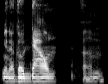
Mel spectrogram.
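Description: A man's voice: lowish voice, completely flat delivery, takes it slowly, gravelly, no room sound. A man in his thirties, a wedding photographer, chatting as a podcast guest, rambling with many fillers and restarts and laughing easily. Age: 30s. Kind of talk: casual podcast conversation.

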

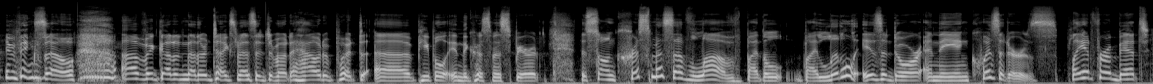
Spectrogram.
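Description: A woman's voice: mid-range voice, expressive, normal speed, no echo. Casting: Canadian woman radio host, casual and chatty, close dry studio mic. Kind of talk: casual on-air chat. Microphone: close studio radio microphone.

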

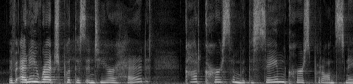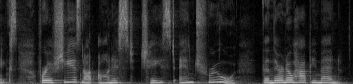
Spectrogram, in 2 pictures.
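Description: Earnest, high-voiced loyal maidservant. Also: female voice, a little mellow. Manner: earnest, deferential. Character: loyal, earnest lady's attendant, deferential but bold. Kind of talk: theatrical modern-verse Shakespeare audio drama.

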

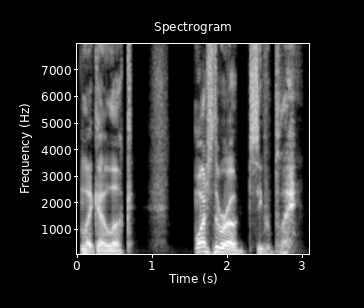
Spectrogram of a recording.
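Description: A man's voice: mid-range voice, animated, a little slow, a bit bright, no room sound, studio quality, voice pushed up. A man playing a wounded, stoic young American man with a terse, strained manner in an audiobook. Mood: wry, pained. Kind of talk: audiobook character voice.

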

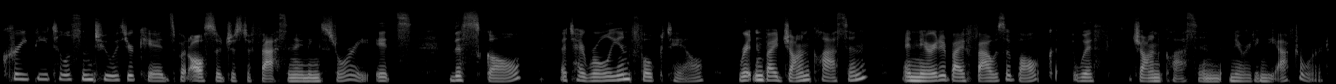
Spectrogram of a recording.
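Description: A woman's voice: on the low side, normal speed, dry recording, clean studio sound. A middle-aged woman talking casually as an audiobook reviewer.

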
